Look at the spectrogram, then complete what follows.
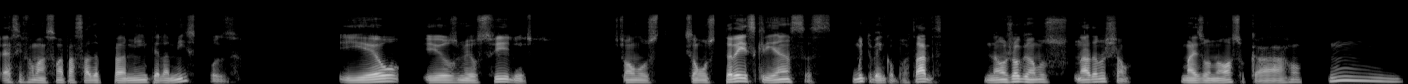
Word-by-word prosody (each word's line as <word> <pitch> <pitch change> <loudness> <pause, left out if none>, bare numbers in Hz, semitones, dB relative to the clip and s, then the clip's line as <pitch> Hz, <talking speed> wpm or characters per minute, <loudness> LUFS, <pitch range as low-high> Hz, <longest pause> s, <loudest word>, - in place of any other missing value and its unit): Essa 100 +4 -4
informação 105 -2 -3
é - - 0
passada 100 -1 -2
pra 95 -1 +3
mim 100 +3 0
pela 95 -3 -1
minha 120 +9 0
esposa. 75 - -12 1.0
E 100 +1 -1
eu 130 +6 +6 0.3
e 100 +2 -1
os 100 -1 +2
meus 95 -1 -2
filhos, 110 -10 0 0.9
somos 100 -3 -2 0.3
somos 100 -1 -2
3 140 +3 +7
crianças, 110 +3 -1 0.2
muito 140 +4 -2
bem 95 -1 0
comportadas, 100 +9 +2 0.4
não 105 +3 +2
jogamos 115 -3 +1
nada 110 +3 +3
no 135 - 0
chão. 85 - -6 0.5
Mas 95 -1 +1
o 90 - +1
nosso 90 +5 0
carro, 85 +6 -4 0.3
hum. 165 -5 -4
105 Hz, 135 wpm, -25 LUFS, 95-120 Hz, 1.0 s, 3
